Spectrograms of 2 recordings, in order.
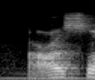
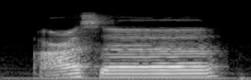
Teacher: اس کے پروننسیشن میں آپ نے فرق رکھنا ہے کہ اس کو کیسے پروننس کرنا ہے، صاد کو اور سین کو۔ صاد کو موٹا کر کے پڑھنا ہے آپ نے، اور سین کو آپ نے موٹا نہیں کرنا۔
